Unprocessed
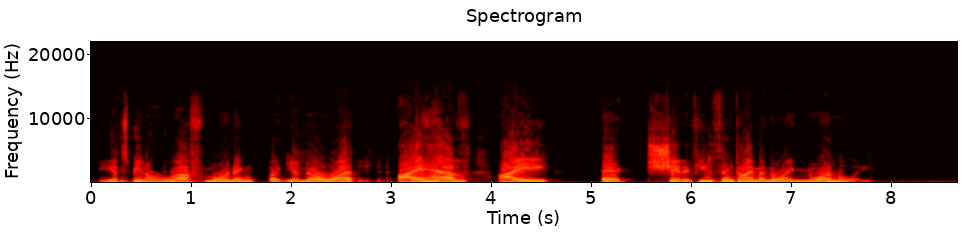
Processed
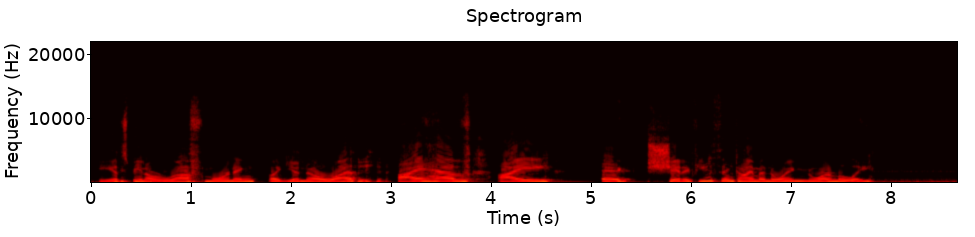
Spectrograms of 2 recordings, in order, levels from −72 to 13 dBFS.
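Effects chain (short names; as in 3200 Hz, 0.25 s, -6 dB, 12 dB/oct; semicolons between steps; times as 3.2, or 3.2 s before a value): notches 60/120 Hz; reverse; compressor 10:1, threshold -36 dBFS, peak gain reduction 17.5 dB; reverse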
